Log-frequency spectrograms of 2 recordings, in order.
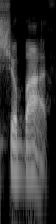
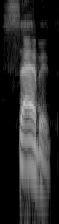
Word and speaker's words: Shabbat: No, it's Shabbat. It's not Shabbat. It's not Sabbath. Sabbath is a Greek pronunciation of it.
